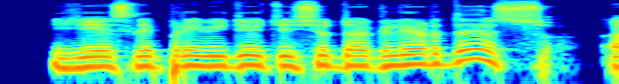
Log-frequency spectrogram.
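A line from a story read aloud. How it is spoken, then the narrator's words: Plain. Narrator (Russian): ответил я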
